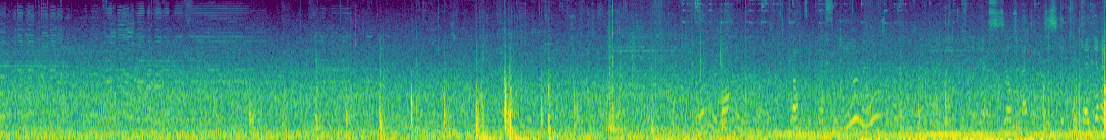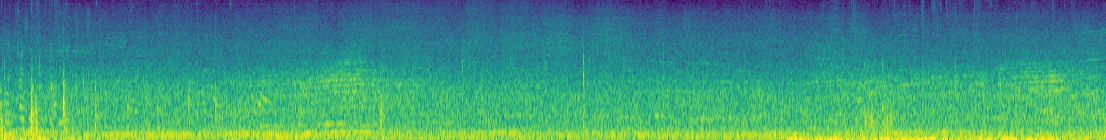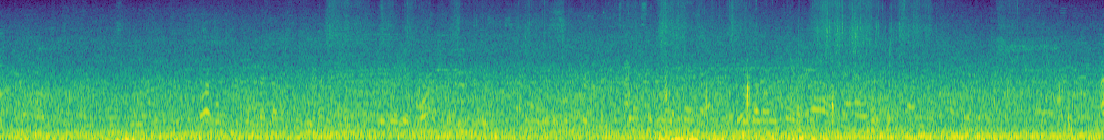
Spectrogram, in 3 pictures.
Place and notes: paris pont des arts, tourists, akkordeon, water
